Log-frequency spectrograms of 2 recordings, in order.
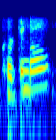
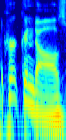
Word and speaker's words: Kirkendall: Like we lived at the beginning off of Kirkendall. Okay. And there's no R in that word. Right. I have no idea why it's pronounced like that.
